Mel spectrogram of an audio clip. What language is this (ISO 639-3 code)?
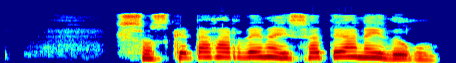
eus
